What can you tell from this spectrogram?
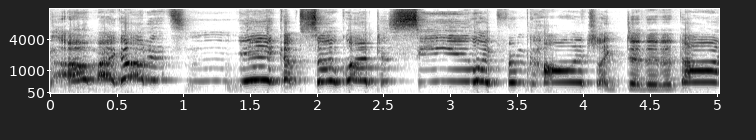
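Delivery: very high, squeaky mock wail; hammed-up tearful gushing at an old friend; imitated drunken crying. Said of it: "she's, like, crying".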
